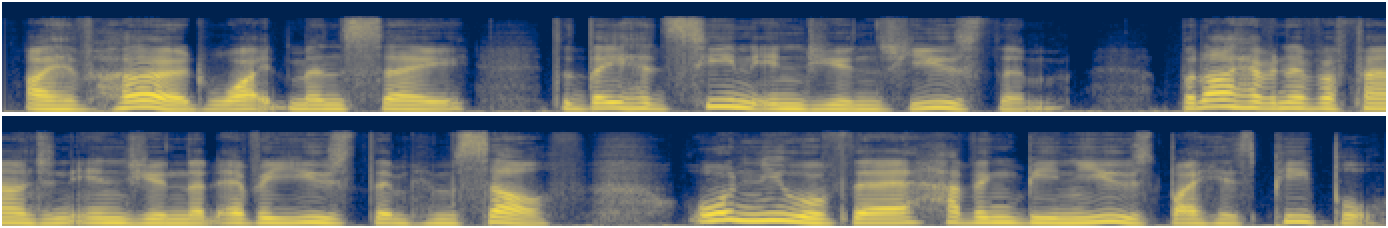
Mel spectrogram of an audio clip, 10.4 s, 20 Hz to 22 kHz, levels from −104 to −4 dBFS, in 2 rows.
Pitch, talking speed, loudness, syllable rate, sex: 170 Hz, 200 wpm, -17 LUFS, 4.8 syllables/s, male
